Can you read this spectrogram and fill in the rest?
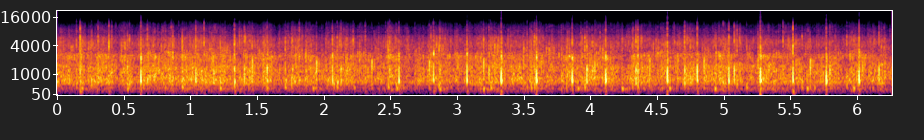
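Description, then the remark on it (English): A large audience at a BAFTA Kids special screening claps steadily for the Short Form Film Company and CBBC. Dense overlapping handclaps form a loud, continuous wash of applause with sharp individual claps popping out, sustained for several seconds with no speech. “So please, can we have a huge round of applause for them for making this possible?”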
